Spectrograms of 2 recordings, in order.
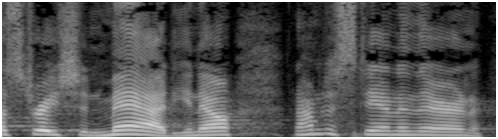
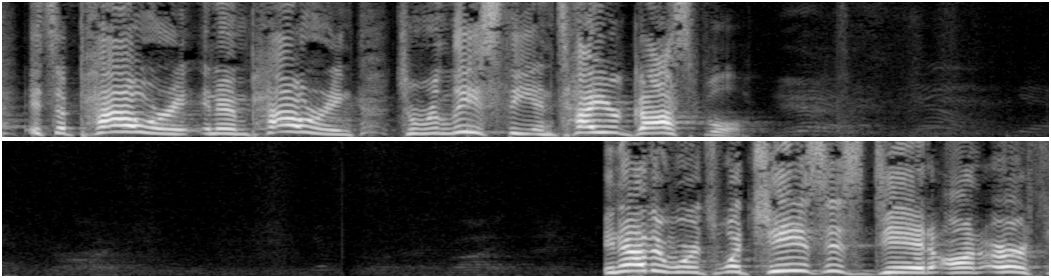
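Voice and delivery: loud, high, emphatic sermon delivery; full-force preaching; 6 semitones higher, 10 dB louder than usual. Real, not acted. Preacher charging the church to witness, emphatic preaching. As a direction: preach it out with punch.

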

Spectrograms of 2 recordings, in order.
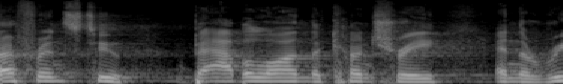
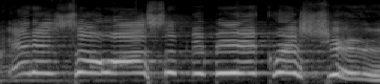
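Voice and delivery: much higher, gushing mock delight; euphoric high; 4 dB louder than usual. Preacher mimics a believer's emotional high, gushing. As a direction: play the giddy believer on a spiritual high. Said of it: "You would go from one moment being like".

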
